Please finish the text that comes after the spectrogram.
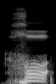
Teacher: Nah, kho tuh di sini, kho di sini, ujung tenggorokan. Huruf kho huruf yang tebal, angkat pangkal lidahnya, kho, makanya keluar vokal o.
